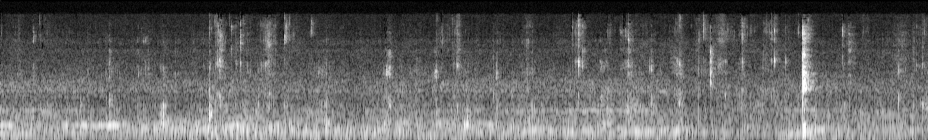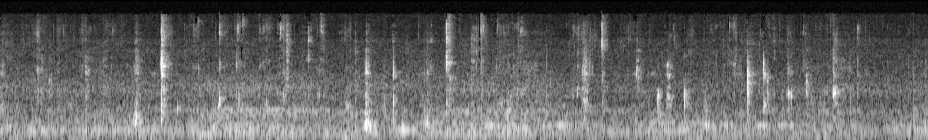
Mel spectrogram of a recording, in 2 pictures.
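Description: Close-miked chewing of fried chicken, with scattered sharp mouth clicks and crunches over a faint steady background; the loudest click comes about ten seconds in.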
